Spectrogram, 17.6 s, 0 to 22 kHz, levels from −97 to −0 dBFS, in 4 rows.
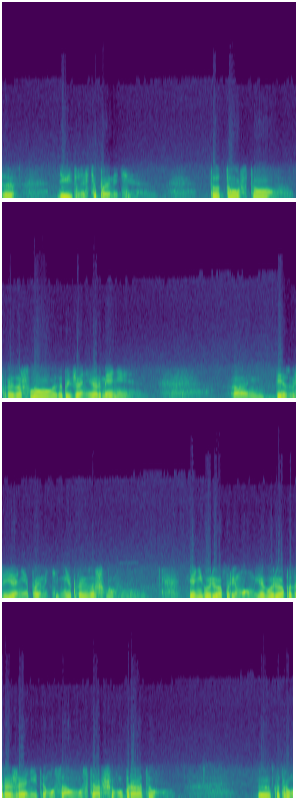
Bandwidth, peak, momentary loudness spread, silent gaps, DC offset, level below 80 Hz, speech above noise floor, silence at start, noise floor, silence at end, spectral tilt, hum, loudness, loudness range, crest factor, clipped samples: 5.2 kHz; -8 dBFS; 19 LU; none; under 0.1%; -66 dBFS; 30 dB; 0 s; -50 dBFS; 0 s; -7 dB/octave; none; -20 LUFS; 5 LU; 14 dB; under 0.1%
